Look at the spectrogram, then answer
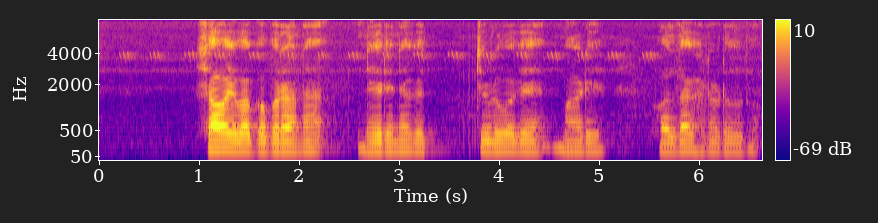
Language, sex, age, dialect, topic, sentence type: Kannada, male, 18-24, Dharwad Kannada, agriculture, statement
